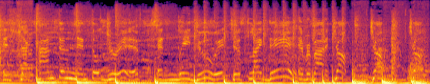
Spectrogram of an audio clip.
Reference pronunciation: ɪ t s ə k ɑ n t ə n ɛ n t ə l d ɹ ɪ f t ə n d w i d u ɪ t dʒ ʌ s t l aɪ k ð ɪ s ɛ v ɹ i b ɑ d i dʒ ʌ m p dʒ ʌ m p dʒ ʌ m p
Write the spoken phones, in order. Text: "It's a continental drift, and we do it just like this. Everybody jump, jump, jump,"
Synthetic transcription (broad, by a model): ɪ t s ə k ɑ n t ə n ɛ n t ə l d ɹ ɪ f t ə n w i d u ɪ t dʒ ʌ s t l aɪ k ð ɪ ɛ v ɹ i b ɑ d i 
